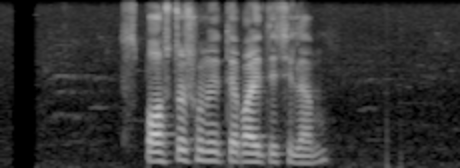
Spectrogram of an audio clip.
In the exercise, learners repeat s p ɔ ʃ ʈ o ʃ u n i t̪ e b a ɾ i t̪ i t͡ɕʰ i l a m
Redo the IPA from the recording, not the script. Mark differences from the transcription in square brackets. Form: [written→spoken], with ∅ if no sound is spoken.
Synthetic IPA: s p ɔ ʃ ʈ o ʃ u n i t̪ e [b→p] a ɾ i t̪ [i→e] t͡ɕʰ i l a m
